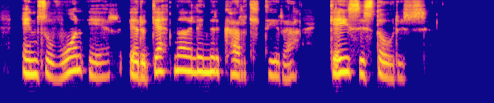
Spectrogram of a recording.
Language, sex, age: Icelandic, female, 50-59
